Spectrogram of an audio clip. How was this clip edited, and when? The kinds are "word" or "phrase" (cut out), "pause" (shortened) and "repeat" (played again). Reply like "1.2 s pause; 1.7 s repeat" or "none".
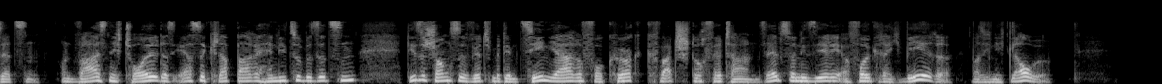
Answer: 9.6 s pause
